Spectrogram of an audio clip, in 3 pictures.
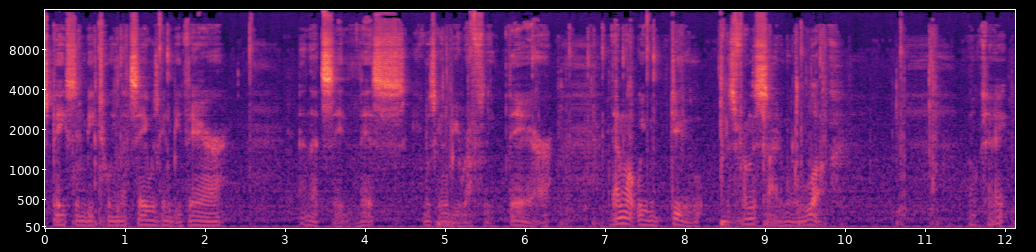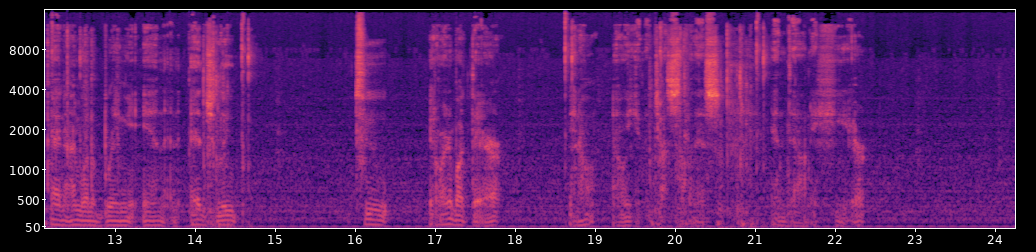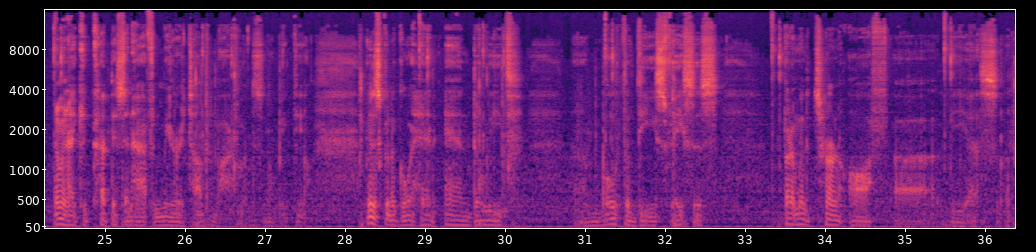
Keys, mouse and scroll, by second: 0.7 shift+middle click, 1.4 click, 2.5 click, 5.0 alt+a, 5.3 middle click, 6.2 scroll down 2, 6.5 shift+middle click, 7.0 middle click, 7.5 click, 8.4 KP_3, 9.0 Tab, 9.4 shift+middle click, 10.0-10.4 scroll up 4, 10.7 shift+middle click, 11.3 scroll up 3, 11.9 scroll down 1, 12.2 shift+middle click, 12.8 scroll down 1, 14.3 ctrl+r, 19.4 scroll down 2, 19.8 shift+middle click, 20.8 ctrl+r, 25.9 scroll up 2, 26.2 shift+middle click, 26.8 scroll up 2, 28.2 3, 28.9 click, 29.4 scroll down 2, 29.7 shift+middle click, 31.2 shift+click, 32.1 x, 35.5 click, 36.2 scroll up 2.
